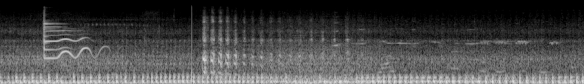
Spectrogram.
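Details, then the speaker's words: Honda CBR150R whose muffler silencer insert fell out during a ride the night before: deep, loud, raw popping exhaust at steady idle with a hard edge to every pulse. "Pasensya na mga idol mukhang magiging pasaway tayo sa daan ngayon maingay yung tambutso guys"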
